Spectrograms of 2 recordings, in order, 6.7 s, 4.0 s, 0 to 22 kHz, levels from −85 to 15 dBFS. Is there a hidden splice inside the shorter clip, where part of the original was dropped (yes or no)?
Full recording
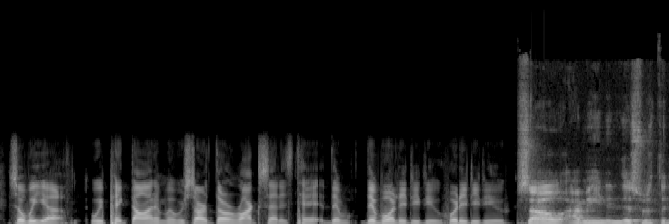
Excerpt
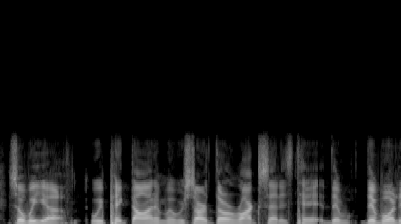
no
